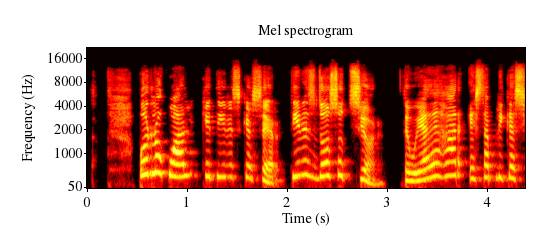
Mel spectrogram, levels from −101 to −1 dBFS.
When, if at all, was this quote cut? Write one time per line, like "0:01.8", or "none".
none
